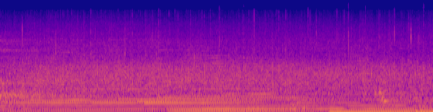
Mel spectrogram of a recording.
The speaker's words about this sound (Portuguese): Outro aplauso ao Senhor.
